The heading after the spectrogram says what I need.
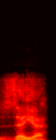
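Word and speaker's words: Zelle: is from venezuela where the taxicab says we accept zaya that's how they pronounce it so they've sort of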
